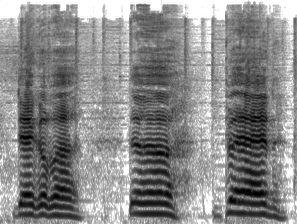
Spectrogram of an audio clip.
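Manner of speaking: dazed, high groggy voice. Quoting Luke coming out of a coma: dazed Luke voice. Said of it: "in the voice of Luke when he's coming out of his sort of coma type thing".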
